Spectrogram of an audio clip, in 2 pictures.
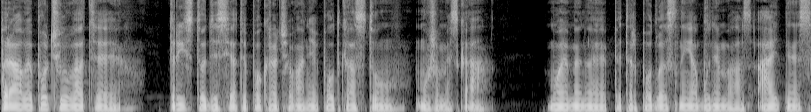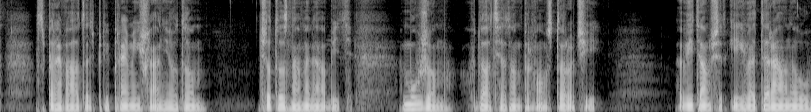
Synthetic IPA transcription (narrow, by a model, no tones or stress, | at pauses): pɾaːʋɛpɔt͡ʃuːʋacʰɛ | t̪ɾist̪ɔɟɛsɪat̪ɛpɔkɾat͡ʃɔʋaɲɪɛpɔt̪kast̪umuʒɔmɛska̰ː | mɔjɛmɛnɔjɛpɛt̪ɛɾpɔd̪lɛsniːabuɟɛmʋaːza̰jd̪ɲɛsspɾɛʋaːd͡zacpɾipɾɛmiːʃla̰ɲiːɔt̪ɔm | t͡ʃɔt̪ɔznamɛnaːbiɟ | muʒɔmvd̪ʋat͡sɪat̪ɔmpr̩ʋɔ̰mst̪ɔɾɔ̰t͡ʃḭː | ʋiːt̪amfʃɛt̪̚kiːɣʋɛt̪ɛɾaːnɔʊ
